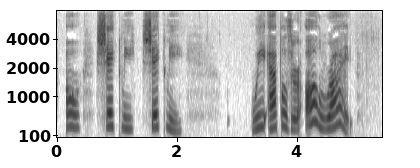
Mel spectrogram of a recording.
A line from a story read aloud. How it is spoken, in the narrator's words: a tree covered with apples, and it called out to her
